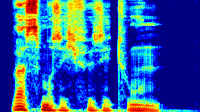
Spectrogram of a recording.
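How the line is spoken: Tired, resigned question. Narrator (German): fragte, ihre Stimme klang jetzt müde und resigniert

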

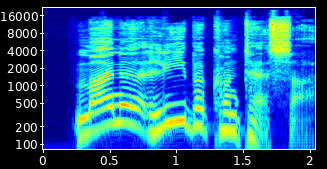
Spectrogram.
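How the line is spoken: Loud voice. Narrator (German): sagte er mit lauter Stimme

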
